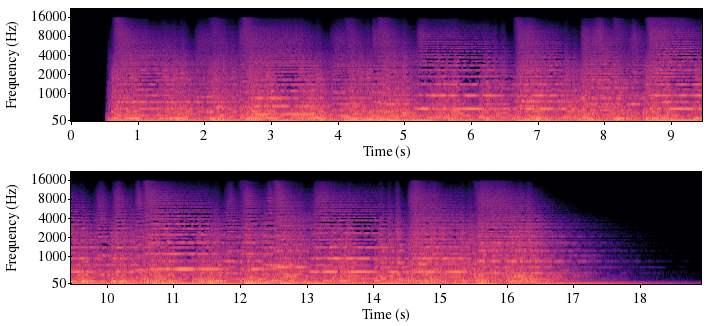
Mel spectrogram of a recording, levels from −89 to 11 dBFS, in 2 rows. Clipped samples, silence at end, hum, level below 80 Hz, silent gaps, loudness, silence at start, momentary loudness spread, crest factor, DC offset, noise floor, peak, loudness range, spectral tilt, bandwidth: under 0.1%; 0.65 s; none; -18 dBFS; none; -17 LUFS; 0.5 s; 4 LU; 14 dB; under 0.1%; under -90 dBFS; -2 dBFS; 2 LU; -6.5 dB/octave; 14 kHz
